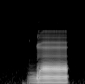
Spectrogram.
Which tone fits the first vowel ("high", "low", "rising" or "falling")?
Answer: low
